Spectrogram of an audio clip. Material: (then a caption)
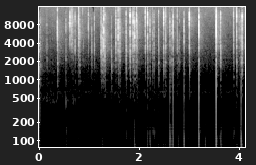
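Plastic. A round, clear, likely plastic bottle with a white cap, partly filled with orange liquid, is held and tilted while long acrylic nails tap and scratch it. Quick, sharp, bright clicks mix with soft scratchy rustling, all at a quiet level with very short decays.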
